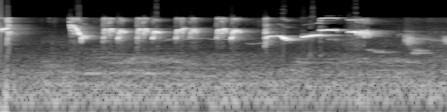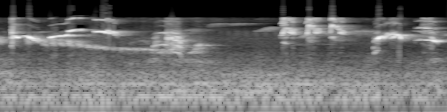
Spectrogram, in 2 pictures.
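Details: Training song of a white-rumped shama: rapid series of short rasping chips, interleaved with sweet slurred whistles and a falling whistled glide, the chips returning in quick runs toward the end.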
